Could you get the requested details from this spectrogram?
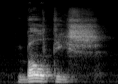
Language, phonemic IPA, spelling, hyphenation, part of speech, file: Dutch, /ˈbɑl.tis/, Baltisch, Bal‧tisch, adjective, Nl-Baltisch.ogg
- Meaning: Baltic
